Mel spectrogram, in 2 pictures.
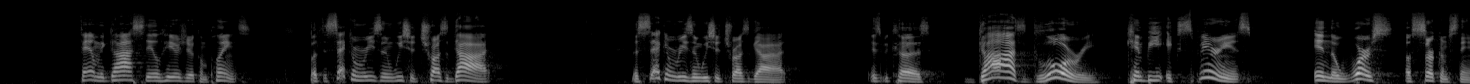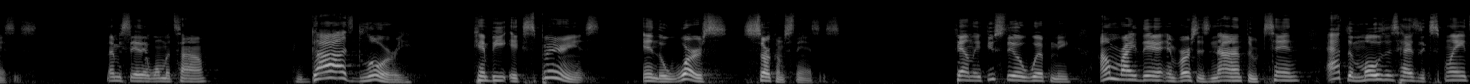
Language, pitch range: English, 145-190 Hz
